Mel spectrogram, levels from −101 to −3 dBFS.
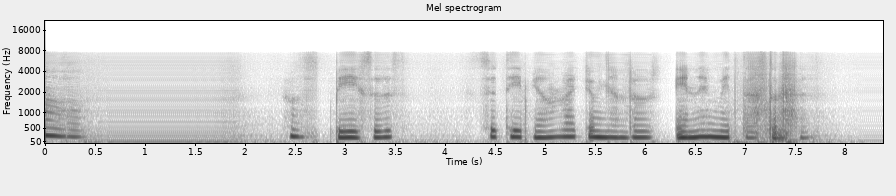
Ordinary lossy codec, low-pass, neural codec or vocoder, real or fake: none; none; codec, 16 kHz, about 1 kbps, DyCAST, with the encoder's durations; fake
